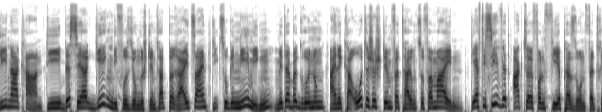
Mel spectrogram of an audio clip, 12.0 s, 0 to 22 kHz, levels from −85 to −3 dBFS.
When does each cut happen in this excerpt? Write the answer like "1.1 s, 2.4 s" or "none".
4.4 s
